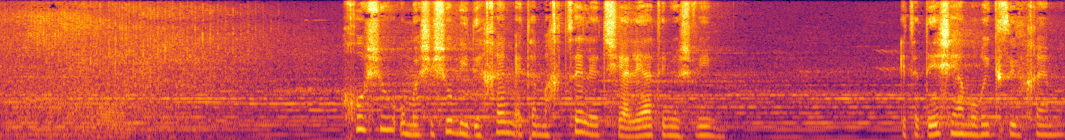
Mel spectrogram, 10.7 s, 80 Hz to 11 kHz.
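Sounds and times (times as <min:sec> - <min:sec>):
propeller airplane passing overhead droning: 0:00.0 - 0:05.4
speech: 0:03.6 - 0:07.4, 0:09.0 - 0:10.6.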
